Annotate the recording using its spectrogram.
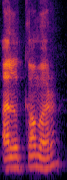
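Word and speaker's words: القمر: Difference is, if you look at Al-Qamar, when I say Al-Qamar, I pronounce the Al.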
